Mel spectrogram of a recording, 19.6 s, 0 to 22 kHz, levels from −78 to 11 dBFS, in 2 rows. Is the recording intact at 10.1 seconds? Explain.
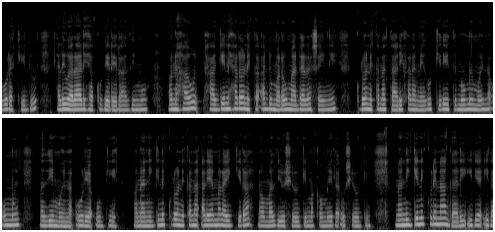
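Yes, at 10.1 s the speech plays through cleanly, with no dropout, click, distortion or other fault audible at that moment.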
